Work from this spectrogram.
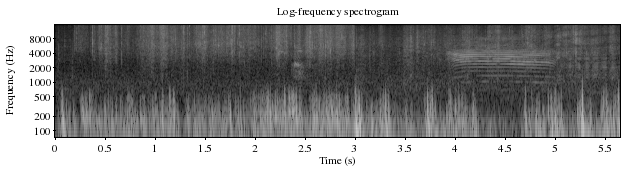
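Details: Ewes and lambs of a flock on a regenerative farm in County Kilkenny, Ireland, during a walk among them; one short, high harmonic bleat near the end over steady low rumble and footstep-like thuds.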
